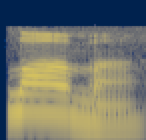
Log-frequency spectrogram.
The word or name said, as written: llama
